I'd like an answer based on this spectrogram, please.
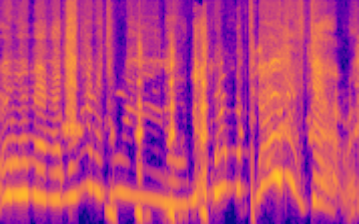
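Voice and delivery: very high, very slow, silly puppet voice. Pitching a puppet idea, the speaker talks in a stupid little puppet voice. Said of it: "like a stupid little puppet".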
